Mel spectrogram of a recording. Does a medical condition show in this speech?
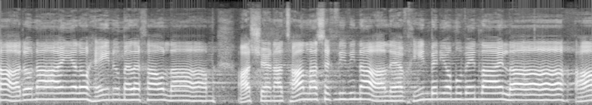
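No.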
